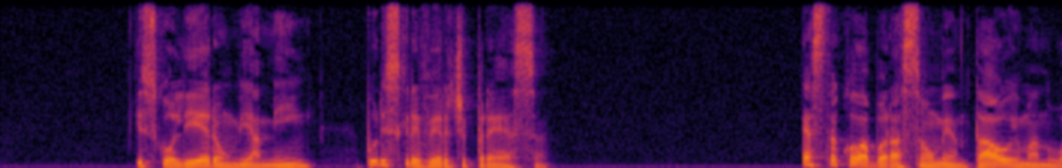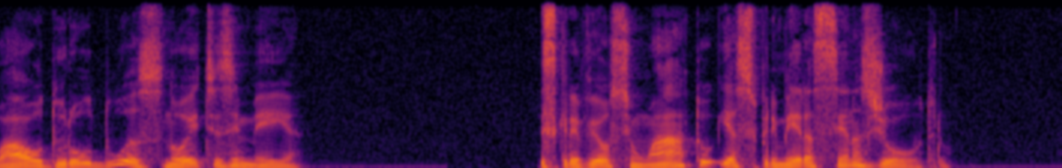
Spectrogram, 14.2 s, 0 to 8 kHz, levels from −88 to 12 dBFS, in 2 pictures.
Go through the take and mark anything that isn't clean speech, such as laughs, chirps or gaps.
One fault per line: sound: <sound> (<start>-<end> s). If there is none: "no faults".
no faults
